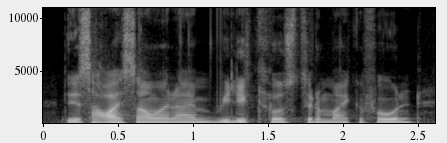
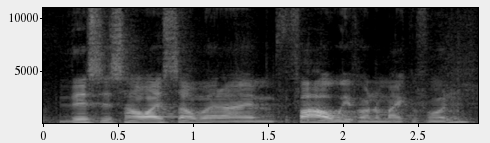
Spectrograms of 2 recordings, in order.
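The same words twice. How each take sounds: First: Speaking right up at the microphone; close-miked, present voice; close to the mic. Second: Distant, softer sound; speaking from well back off the microphone; far from the mic. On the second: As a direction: step away from the mic and talk. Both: Shown as a demonstration.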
